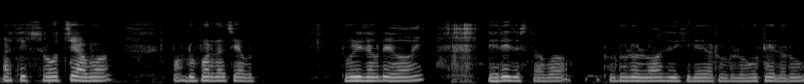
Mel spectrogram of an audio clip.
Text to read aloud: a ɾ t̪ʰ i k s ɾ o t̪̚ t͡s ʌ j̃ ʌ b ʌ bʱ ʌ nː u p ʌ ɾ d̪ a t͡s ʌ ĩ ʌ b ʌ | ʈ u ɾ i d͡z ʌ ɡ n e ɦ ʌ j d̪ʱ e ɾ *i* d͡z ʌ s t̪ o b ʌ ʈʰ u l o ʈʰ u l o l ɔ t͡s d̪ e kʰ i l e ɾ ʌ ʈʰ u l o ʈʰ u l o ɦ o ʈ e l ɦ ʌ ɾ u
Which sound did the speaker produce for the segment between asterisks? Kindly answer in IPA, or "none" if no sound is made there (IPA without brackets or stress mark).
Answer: e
